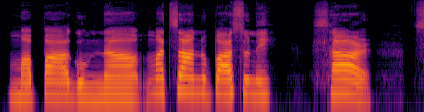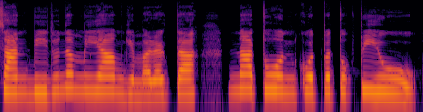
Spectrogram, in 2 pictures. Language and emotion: Manipuri, disgusted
